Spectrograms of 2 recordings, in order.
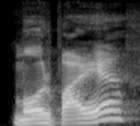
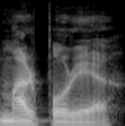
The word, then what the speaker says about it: Morparia: In Morparia, the cartoonist. Who? Morparia, or is it Marporia? Marporia.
